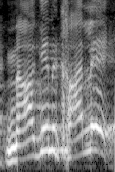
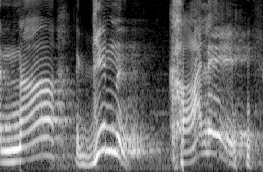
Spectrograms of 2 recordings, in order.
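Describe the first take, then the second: First: "नागिन खा ले" run together, pitched high; नागिन as one word. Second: Slow "ना... गिन... खा ले" with long pauses; split ना गिन. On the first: Husband teasing wife at the golgappa stall, नागिन run together. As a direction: say नागिन unbroken, like the word for snake. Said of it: "मैंने बोला नागिन खा ले". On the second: Husband backtracking to his wife, ना and गिन pulled apart. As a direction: break नागिन into ना and गिन, then stretch खा ले. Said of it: "बात का मायना बदल जाता है". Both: Acted.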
